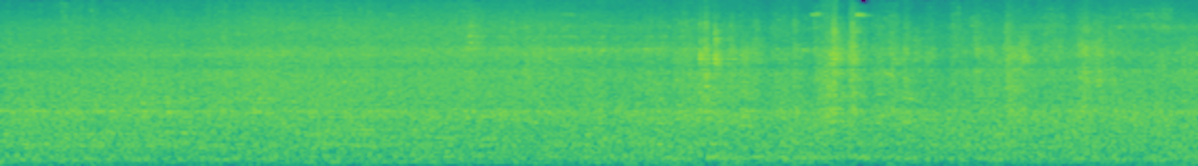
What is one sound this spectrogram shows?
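A ladle scrapes and clinks against a metal pot.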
